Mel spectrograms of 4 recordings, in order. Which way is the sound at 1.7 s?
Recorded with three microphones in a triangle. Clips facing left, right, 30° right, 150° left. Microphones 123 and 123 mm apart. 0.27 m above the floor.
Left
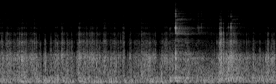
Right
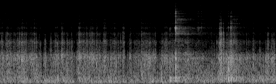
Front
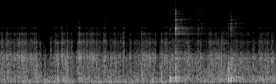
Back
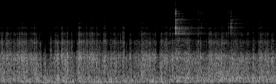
15° right.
